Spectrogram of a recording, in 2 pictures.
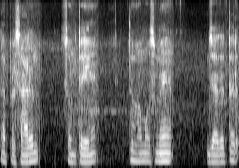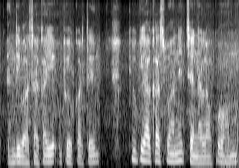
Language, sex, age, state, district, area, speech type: Hindi, male, 18-30, Rajasthan, Jodhpur, rural, spontaneous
